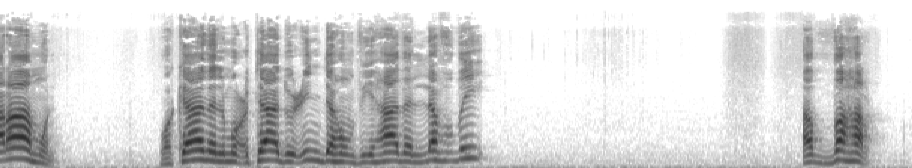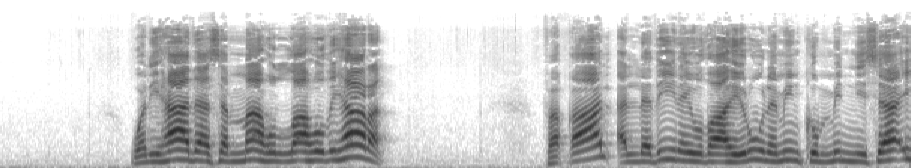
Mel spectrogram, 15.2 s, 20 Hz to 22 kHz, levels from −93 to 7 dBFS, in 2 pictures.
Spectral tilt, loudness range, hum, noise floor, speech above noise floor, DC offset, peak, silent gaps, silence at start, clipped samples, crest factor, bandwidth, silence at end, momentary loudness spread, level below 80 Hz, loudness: -3 dB/octave; 8 LU; none; -59 dBFS; 40 dB; under 0.1%; 0 dBFS; none; 0 s; under 0.1%; 20 dB; 15 kHz; 0 s; 12 LU; -58 dBFS; -20 LUFS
